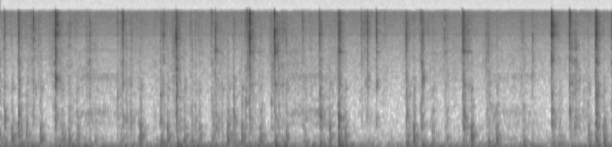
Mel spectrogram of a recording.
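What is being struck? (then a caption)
Plastic stenotype machine keys. Both hands press the keys of a grey plastic stenotype machine with a screen rapidly with fingertips and nails, typing. The result is a fast, uneven stream of short, dry clicks and taps, each with a soft low thud and a bright tick that dies away almost at once.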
